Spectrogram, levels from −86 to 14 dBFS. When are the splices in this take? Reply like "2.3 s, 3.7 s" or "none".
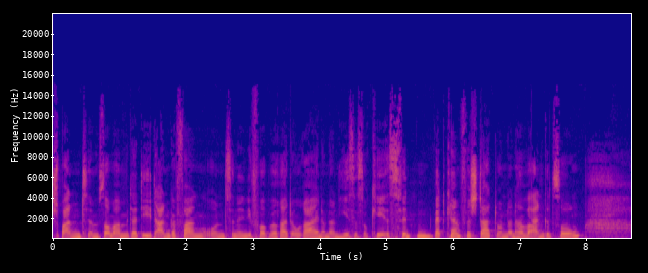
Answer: none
